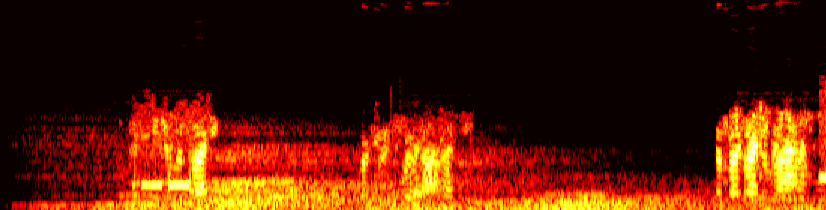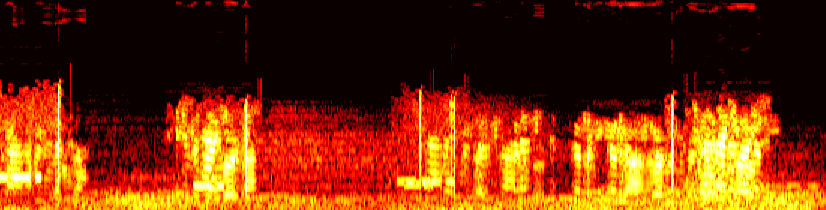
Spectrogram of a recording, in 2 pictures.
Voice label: Radio Chatter Soundscape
